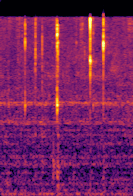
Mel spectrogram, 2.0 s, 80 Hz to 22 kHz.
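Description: A finger taps the plastic vertical stabilizer of a 1:500 Herpa Wings Vietnam Airlines Airbus A320 die-cast model, a plastic part unlike the die-cast fuselage. A few light, short, high-pitched ticks sound over a quiet low hum, each dying away almost at once with a thin plastic click rather than a metallic ring.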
